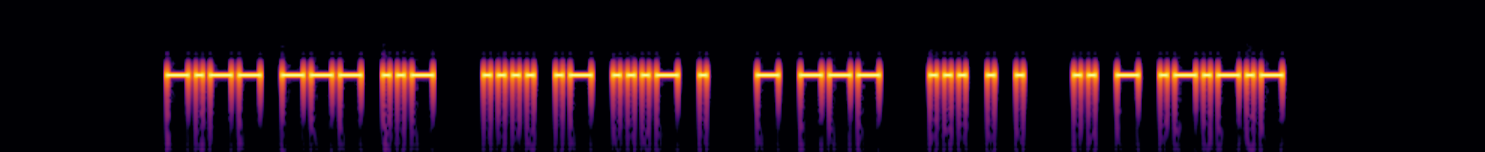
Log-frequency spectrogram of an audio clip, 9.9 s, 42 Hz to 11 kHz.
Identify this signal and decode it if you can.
Morse code, heard as a keyed tone, about 25 wpm, 700 Hz. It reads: YOU HAVE TO SEE IT.
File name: practice / 25wpm / Sentences with 2-Word Phrases - 25wpm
